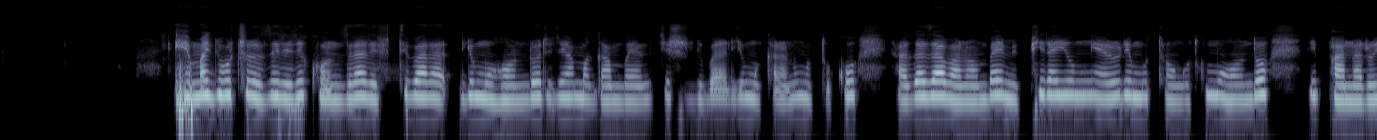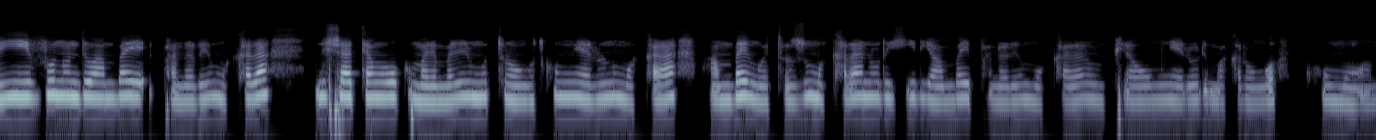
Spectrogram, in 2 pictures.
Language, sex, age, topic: Kinyarwanda, female, 18-24, finance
